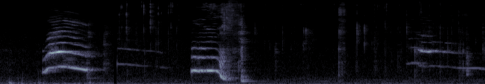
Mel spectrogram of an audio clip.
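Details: After neutering, a stray cat cared for in a rural yard cries out for its separated best friend: three drawn-out meows spaced a second or more apart, the middle one ending in a downward slur, in a quiet indoor setting.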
